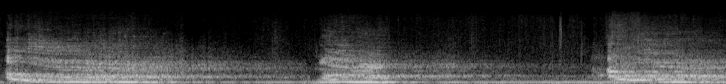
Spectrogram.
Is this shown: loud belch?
no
